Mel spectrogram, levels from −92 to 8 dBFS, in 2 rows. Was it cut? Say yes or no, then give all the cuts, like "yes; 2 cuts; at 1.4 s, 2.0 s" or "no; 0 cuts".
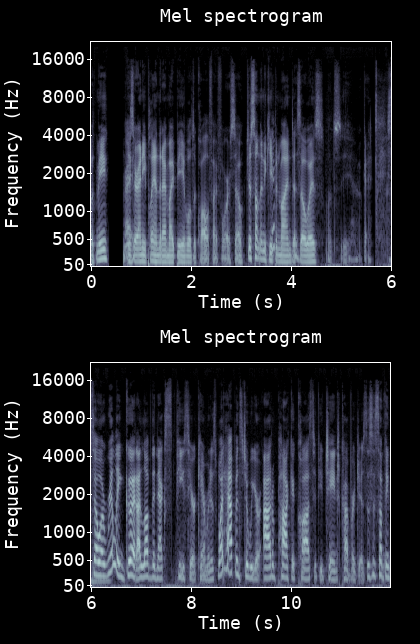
no; 0 cuts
